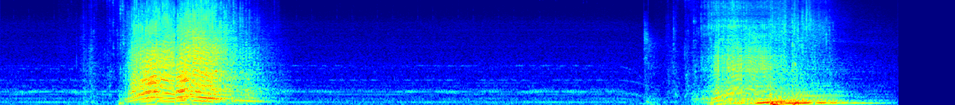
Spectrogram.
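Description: A race car engine revving twice, each rev rising and falling in pitch: once about a second and a half in, and again about nine seconds in. Between the revs it idles quietly and steadily.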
